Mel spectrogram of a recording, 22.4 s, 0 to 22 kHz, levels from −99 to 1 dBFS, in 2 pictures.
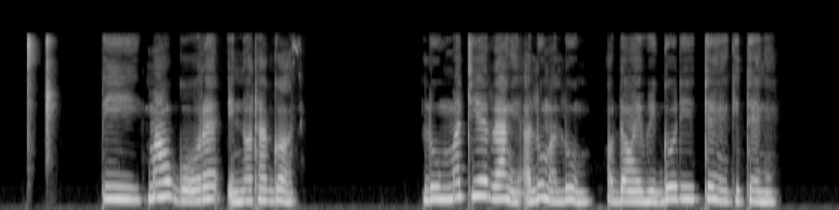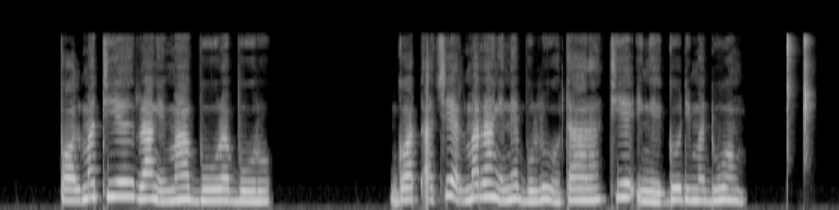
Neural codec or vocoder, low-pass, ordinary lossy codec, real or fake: none; none; none; real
